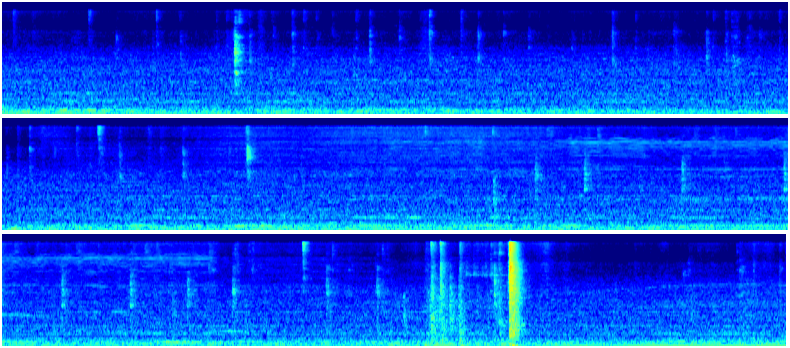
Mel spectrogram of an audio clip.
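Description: Steady low drone of a container crane's machinery heard inside the operator's cab while the spreader hoists a container and the trolley carries it out over the quay. Near the end comes one sharp clank, and a deeper hum sets in just after it.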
